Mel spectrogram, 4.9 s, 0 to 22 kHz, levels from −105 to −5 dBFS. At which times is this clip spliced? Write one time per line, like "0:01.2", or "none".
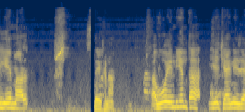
0:01.9

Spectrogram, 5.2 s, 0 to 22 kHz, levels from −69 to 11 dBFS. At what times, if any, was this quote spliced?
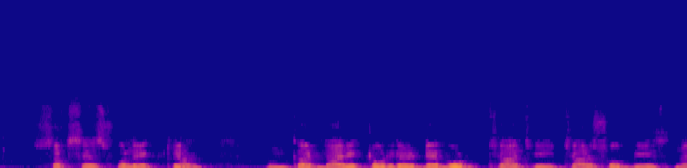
0:01.6

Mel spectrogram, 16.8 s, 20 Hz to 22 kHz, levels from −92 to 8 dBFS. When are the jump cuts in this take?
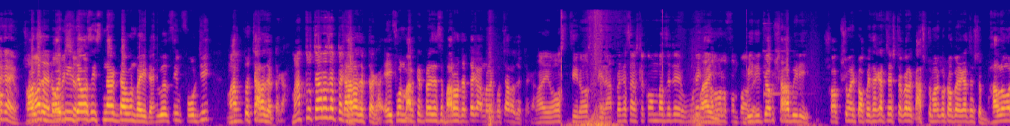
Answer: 0:02.5

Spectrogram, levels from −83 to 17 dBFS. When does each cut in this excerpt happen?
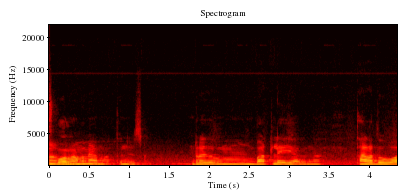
none

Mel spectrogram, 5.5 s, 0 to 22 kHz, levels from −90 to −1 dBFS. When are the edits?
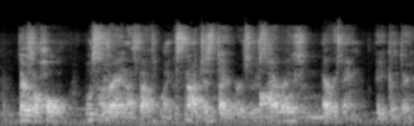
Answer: none

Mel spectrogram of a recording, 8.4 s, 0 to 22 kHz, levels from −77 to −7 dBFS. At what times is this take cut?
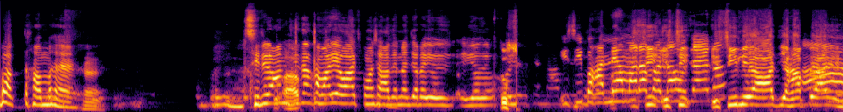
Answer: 0:05.1

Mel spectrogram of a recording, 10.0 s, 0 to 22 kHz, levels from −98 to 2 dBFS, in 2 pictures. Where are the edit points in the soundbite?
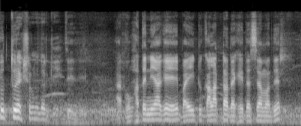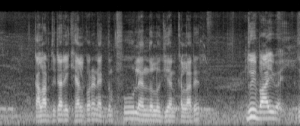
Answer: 0:02.1

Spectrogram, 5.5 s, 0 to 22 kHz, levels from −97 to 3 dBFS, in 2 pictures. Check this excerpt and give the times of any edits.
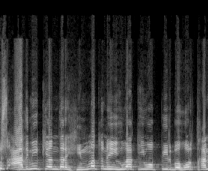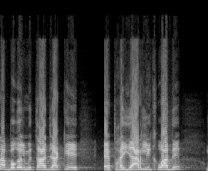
none

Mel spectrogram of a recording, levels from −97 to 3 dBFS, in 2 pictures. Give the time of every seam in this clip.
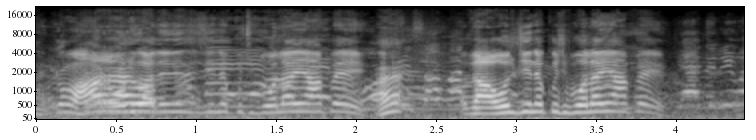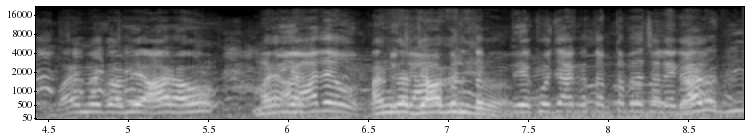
none

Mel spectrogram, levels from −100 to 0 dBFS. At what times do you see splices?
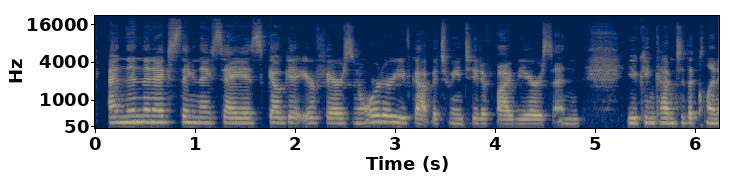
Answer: none

